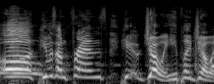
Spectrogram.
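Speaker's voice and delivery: high, loud rush of excitement; frantic excited clue. Real, not acted. Player giving a Friends clue under the buzzer, excited and loud. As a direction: blurt it out loudly before time runs out. Racing clues against the buzzer.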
